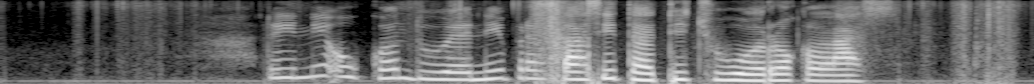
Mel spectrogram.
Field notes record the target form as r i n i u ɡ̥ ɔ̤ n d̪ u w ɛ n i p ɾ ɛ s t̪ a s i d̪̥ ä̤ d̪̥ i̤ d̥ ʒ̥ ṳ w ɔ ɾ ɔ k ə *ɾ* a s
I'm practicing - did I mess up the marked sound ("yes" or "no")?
yes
